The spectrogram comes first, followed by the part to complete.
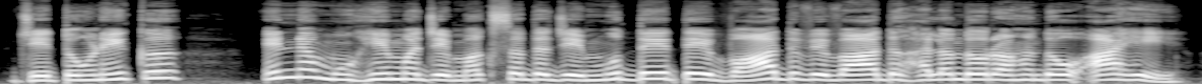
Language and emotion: Sindhi, neutral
